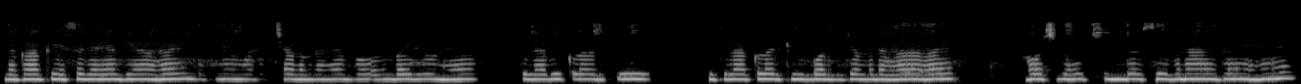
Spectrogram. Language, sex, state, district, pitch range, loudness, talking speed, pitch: Hindi, female, Bihar, Purnia, 230-240 Hz, -27 LUFS, 115 wpm, 235 Hz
